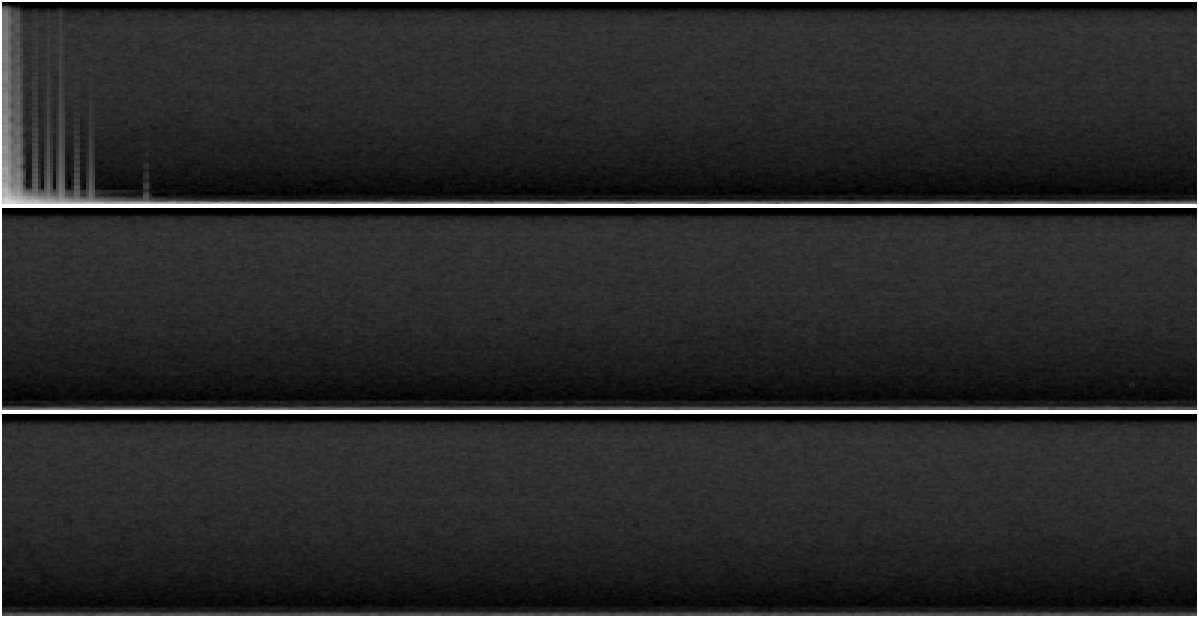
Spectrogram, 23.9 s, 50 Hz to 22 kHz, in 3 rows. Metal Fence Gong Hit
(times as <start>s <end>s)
0.0s 6.2s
